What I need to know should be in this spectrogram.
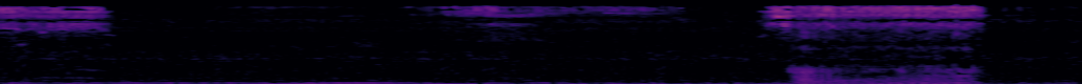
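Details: Miniature pinscher sleeping after exercise: low, rumbling snore breaths ending in a louder rattling snort; very loud dog snoring.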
